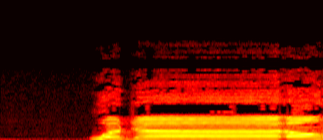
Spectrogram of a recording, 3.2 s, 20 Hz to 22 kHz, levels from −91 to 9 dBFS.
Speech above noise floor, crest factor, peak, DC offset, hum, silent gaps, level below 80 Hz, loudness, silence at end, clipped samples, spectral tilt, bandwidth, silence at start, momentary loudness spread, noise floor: 50 dB; 12 dB; -6 dBFS; under 0.1%; none; none; -66 dBFS; -16 LUFS; 0 s; under 0.1%; -0.5 dB/octave; 11 kHz; 0.9 s; 6 LU; -67 dBFS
